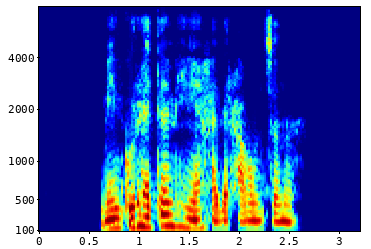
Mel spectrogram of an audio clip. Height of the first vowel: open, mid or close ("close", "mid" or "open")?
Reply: close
